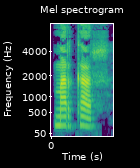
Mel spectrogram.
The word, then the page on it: marcar: European Spanish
